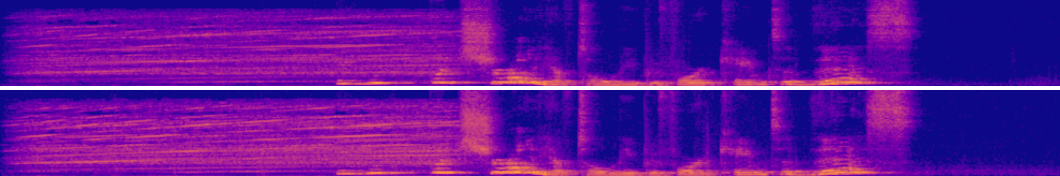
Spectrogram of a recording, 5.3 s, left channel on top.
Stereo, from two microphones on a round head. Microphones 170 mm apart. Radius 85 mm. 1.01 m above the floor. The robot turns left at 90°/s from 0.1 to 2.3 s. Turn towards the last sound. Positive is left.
turn(degrees=-40)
